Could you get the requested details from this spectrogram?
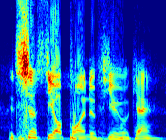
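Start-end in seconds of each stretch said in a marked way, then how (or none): none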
